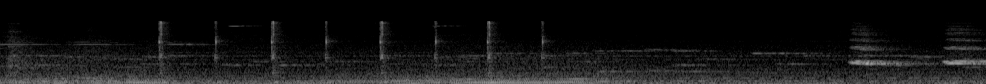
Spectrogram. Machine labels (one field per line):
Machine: valve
